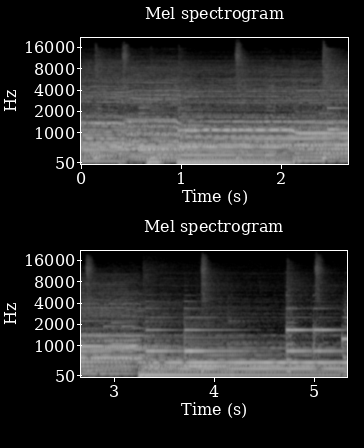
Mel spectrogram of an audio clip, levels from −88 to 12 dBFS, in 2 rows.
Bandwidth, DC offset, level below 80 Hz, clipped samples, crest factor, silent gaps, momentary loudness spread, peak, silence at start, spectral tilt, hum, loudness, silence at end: 18 kHz; under 0.1%; -32 dBFS; under 0.1%; 14 dB; none; 2 LU; -8 dBFS; 0 s; -6.5 dB/octave; none; -22 LUFS; 0 s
